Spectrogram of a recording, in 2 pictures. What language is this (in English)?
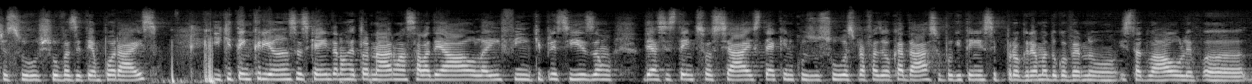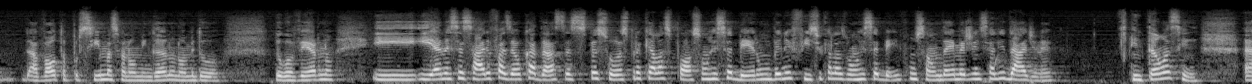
Portuguese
